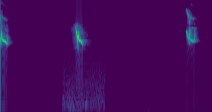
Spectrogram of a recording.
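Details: Verdin call: isolated high, sharp chip notes spaced irregularly, roughly one every second or so, with nothing else audible.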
